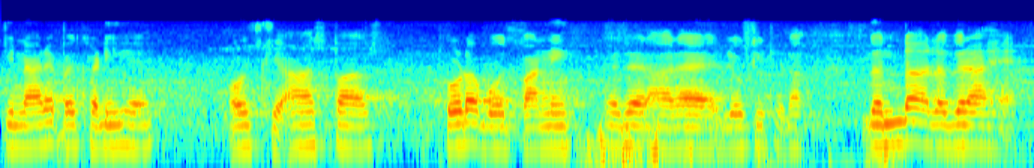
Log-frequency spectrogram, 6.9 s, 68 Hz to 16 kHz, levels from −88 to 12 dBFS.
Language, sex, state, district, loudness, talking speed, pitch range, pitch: Hindi, male, Rajasthan, Bikaner, -16 LUFS, 180 wpm, 135-140 Hz, 140 Hz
